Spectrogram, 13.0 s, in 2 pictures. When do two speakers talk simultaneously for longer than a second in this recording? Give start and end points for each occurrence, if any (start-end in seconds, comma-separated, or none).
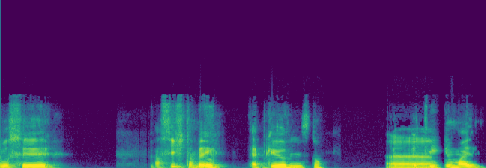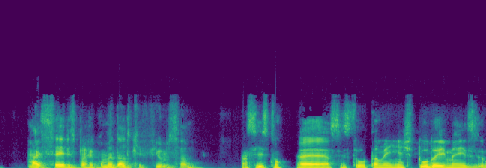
none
